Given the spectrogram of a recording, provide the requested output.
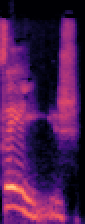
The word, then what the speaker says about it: phage: I learned that the correct way to pronounce that is phage, and their bacteriological phage are viruses that have existed in a war with bacteria since the beginning.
